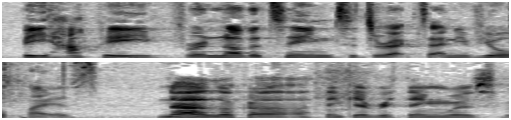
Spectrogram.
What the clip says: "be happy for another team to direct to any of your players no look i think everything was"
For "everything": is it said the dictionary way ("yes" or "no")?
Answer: yes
